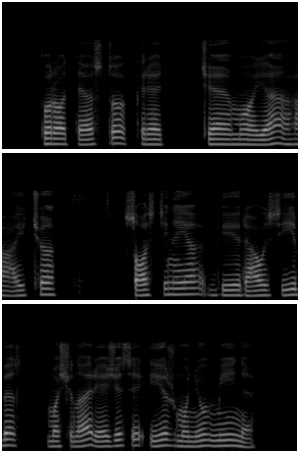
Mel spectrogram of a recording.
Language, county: Lithuanian, Vilnius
